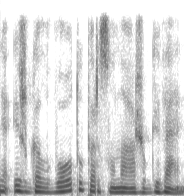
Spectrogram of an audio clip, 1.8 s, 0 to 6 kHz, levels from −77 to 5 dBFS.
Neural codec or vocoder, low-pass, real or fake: codec, 24 kHz, 6 kbps, HILCodec; 5.4 kHz; fake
